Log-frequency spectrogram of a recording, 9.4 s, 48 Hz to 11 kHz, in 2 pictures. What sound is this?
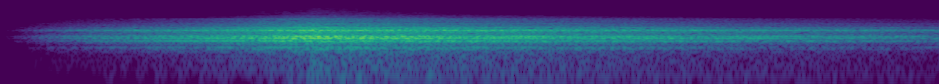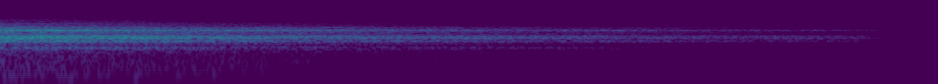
A reverb tail swell, pitched to a 5th.
[Key: Noise based]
